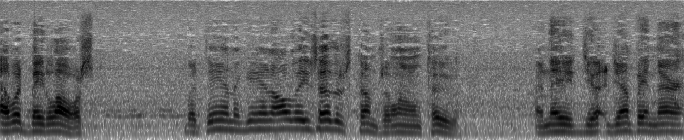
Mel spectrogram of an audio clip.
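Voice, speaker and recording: With an American accent and audible room echo, the speaker goes at a fairly slow pace, with long, frequent pauses and ordinary pitch variation. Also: man, fairly high pitch for a man. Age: 80s+. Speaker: volunteer firefighter fundraiser. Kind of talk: reading aloud donor list; casual interview. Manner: halting, stammering.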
